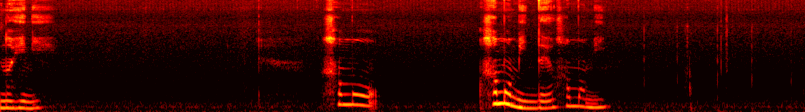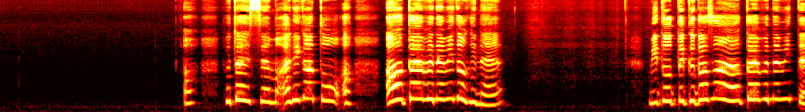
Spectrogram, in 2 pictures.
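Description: A young woman speaks softly and casually into a nearby microphone, with pauses.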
